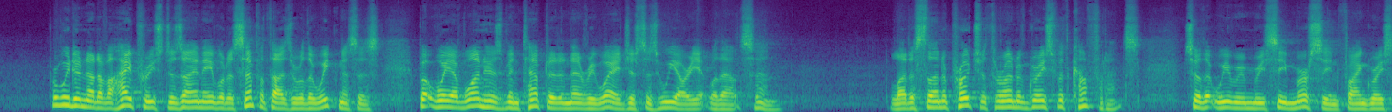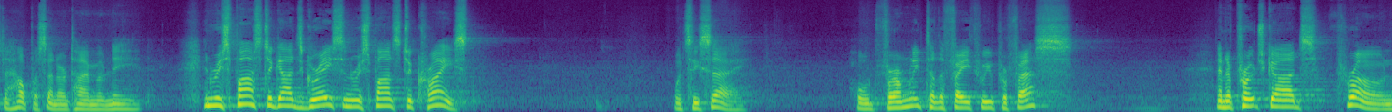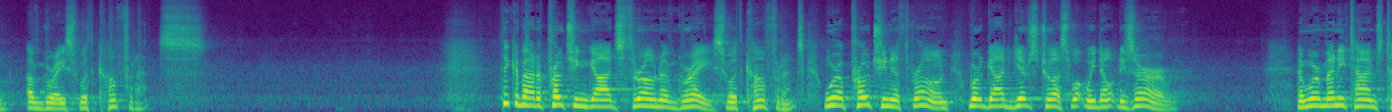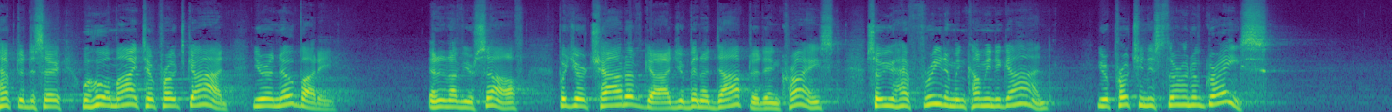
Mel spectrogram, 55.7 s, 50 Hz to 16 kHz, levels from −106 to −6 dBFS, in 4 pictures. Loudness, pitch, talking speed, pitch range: -21 LUFS, 170 Hz, 165 wpm, 145-195 Hz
